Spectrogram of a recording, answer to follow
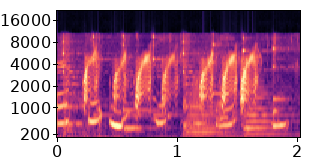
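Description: Cartoon sound effect: a quick run of about eight rising, whistle-like chirps, one after another, over light background music.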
